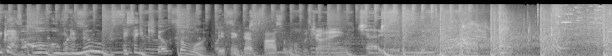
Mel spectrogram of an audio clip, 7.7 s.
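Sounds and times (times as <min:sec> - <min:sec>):
speech: 0:00.2 - 0:06.5
warning gunshots fired at a man: 0:05.4 - 0:07.6.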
